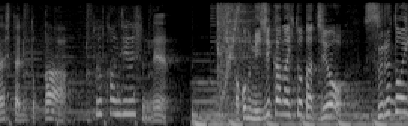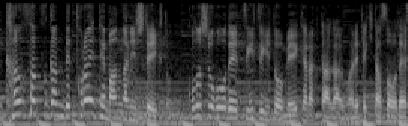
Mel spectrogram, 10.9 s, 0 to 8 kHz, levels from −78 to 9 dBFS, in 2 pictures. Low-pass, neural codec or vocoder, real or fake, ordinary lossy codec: 7.2 kHz; none; real; none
